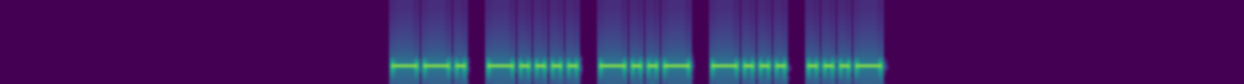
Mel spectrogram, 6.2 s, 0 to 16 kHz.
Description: Morse code, heard as a keyed tone, about 30 wpm, 700 Hz. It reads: G6XBV
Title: DXCC-100 Call Signs - 5 Characters - 30wpm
